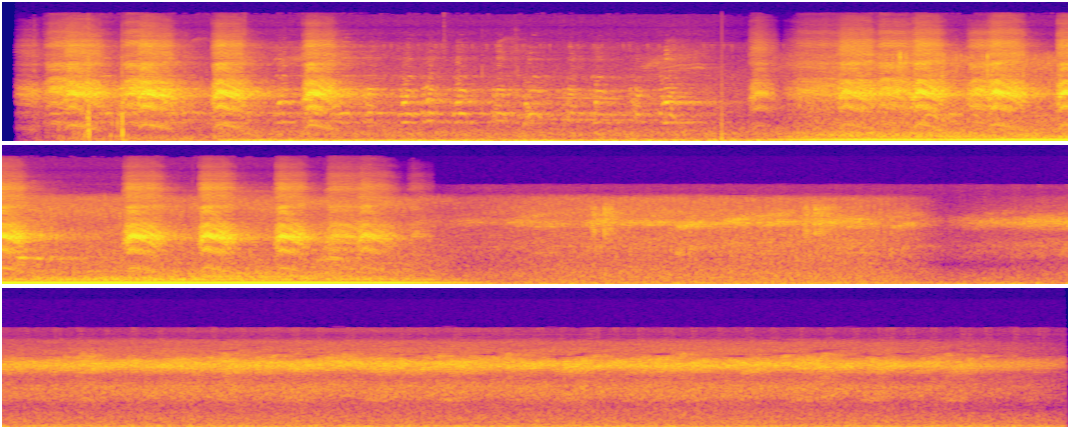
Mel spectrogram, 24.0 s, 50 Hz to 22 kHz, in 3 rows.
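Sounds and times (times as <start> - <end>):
crows cawing: 0.2 - 11.4
crickets chirring: 0.4 - 23.6.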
